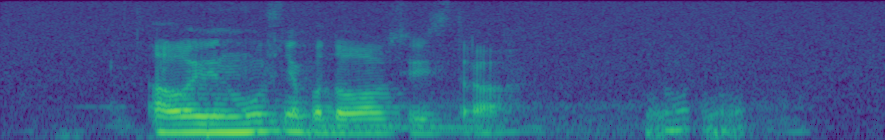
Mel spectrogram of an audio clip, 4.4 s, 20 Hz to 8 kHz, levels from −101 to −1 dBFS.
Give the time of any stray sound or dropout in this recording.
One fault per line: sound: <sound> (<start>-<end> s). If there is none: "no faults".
sound: laugh (3.2-3.7 s)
